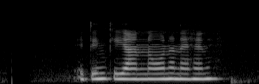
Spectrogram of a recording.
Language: Sinhala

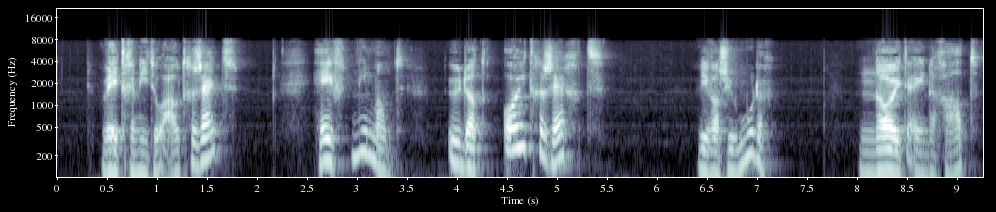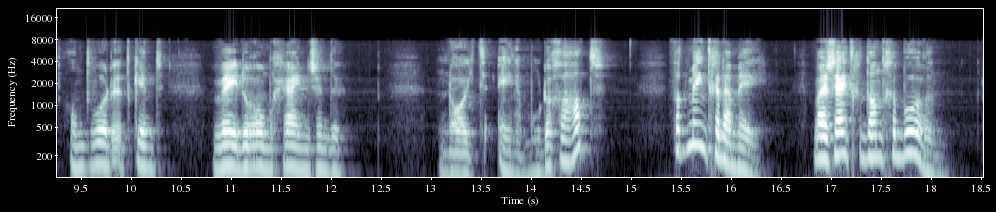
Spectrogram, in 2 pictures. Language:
Dutch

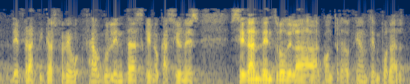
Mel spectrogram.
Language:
Spanish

